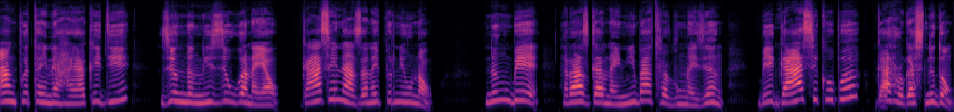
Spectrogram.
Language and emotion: Bodo, angry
